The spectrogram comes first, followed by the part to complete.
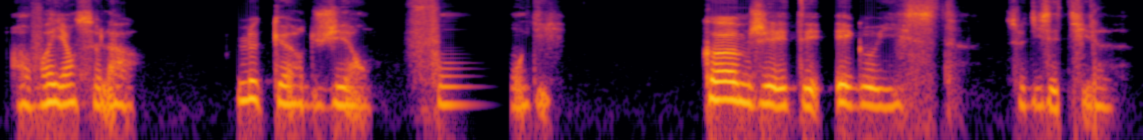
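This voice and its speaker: A woman's voice sounds dry and close with no echo, while music plays in the background. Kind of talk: children's story reading.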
